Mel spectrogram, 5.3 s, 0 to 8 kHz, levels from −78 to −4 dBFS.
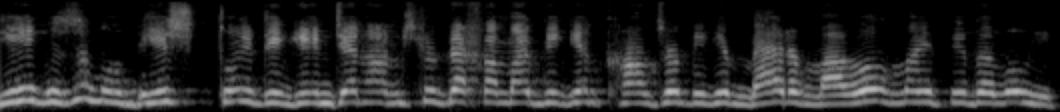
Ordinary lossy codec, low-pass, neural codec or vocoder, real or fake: none; none; codec, 16 kHz, 1.1 kbps, Voila-Tokenizer; fake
